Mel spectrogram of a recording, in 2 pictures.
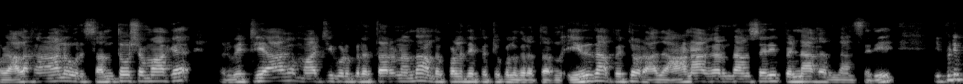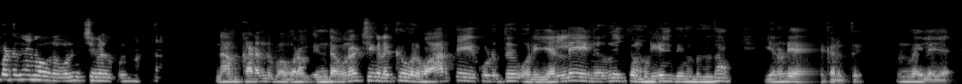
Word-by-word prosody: ஒரு 105 - 0
அழகான 140 +5 0
ஒரு 125 -2 -5
சந்தோஷமாக, 150 +4 +1 0.5
ஒரு 105 - -11
வெற்றியாக 155 +7 +1 0.2
மாற்றிக் 135 +1 -2
கொடுக்குற 125 -1 -1
தருணம் 140 +3 +1
தான், 165 -2 +2
அந்த 125 -2 -2
குழந்தைய 125 0 +2
பெற்றுக் 115 0 -5
கொள்கிற 110 -1 +2
தருணம். 105 0 0
இது 135 +5 +5
தான் 165 - -2
பெற்றோர், 130 +3 +1
அது 110 0 -1 0.2
ஆணாக 135 +2 +1
இருந்தாலும் 130 -1 -1
சரி, 145 +2 +4
பெண்ணாக 125 0 +2
இருந்தாலும் 105 -2 -7
சரி, 200 - -1 0.5
இப்படிப்பட்டதான 225 -1 +1
ஒரு 165 -2 -1
உணர்ச்சிகளுக்கு 170 -3 -2 1.0
நாம் 125 -1 0
கடந்து 135 +2 +2
போகிறோம். 120 +3 +1
இந்த 125 +1 +3
உணர்ச்சிகளுக்கு 175 0 +1
ஒரு 130 - +3
வார்த்தையை 160 +5 0
கொடுத்து 140 +2 -2 0.2
ஒரு 115 - 0 0.2
எல்லையை 170 +5 +3
நிர்ணயிக்க 150 +2 -1
முடியாது 130 +1 +2
என்பது 120 -1 +1
தான் 160 -2 -3 0.4
என்னுடைய 125 +1 +3 0.3
கருத்து 100 -2 -4 0.4
உண்மையிலயே. 115 -5 -1
135 Hz, 140 wpm, -23 LUFS, 120-155 Hz, 1.0 s, இது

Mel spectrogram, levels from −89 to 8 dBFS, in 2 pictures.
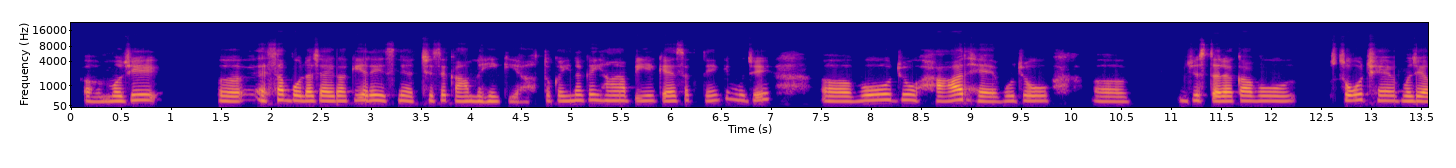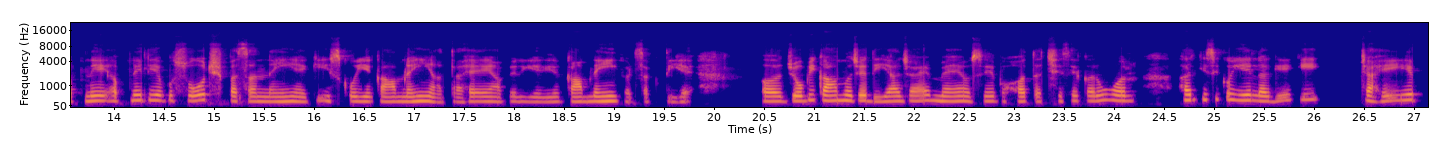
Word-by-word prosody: अ, - - +1
मुझे 205 +4 0 0.8
अ, - - +1 0.4
ऐसा 245 +4 +5
बोला 220 -3 +4
जाएगा 210 0 +4
कि, 230 +3 -4
"अरे! 230 0 +4
इसने 220 0 -3
अच्छे 220 +3 -1
से 230 +3 -2
काम 200 -2 -1
नहीं 200 0 -2
किया।" 190 - -12 0.2
तो 215 - -8
कहीं 210 0 -3
न - - 0
कहीं, 245 -1 -1
हाँ, 220 0 0
आप 220 -1 -2
ये 220 +1 -3
कह 210 - +4
सकते 225 0 -7
हैं 225 +2 -5
कि 295 - -16
मुझे 235 -5 -3 0.6
अ, - - -2 0.3
वो 235 +5 +3
जो 245 -1 0
हार 220 +5 +7
है, 195 -2 +4
वो 205 +3 -6
जो 215 -1 0 0.6
अ, 190 -1 -3 0.6
जिस 230 -1 +1
तरह 205 0 +8
का 215 -1 +6
वो 210 0 -1 0.6
सोच 245 +3 +2
है, 220 -1 +2
मुझे 205 0 +1
अपने 205 +3 +1
अपने 235 0 -2
लिए 235 -1 +1
वो 225 0 -8
सोच 230 +4 +1
पसंद 195 -1 -1
नहीं 190 +1 -2
है 185 - -4
कि, 180 - -14
"इसको 200 0 -1
ये 195 0 -1
काम 185 0 -1
नहीं 205 +1 +2
आता 175 0 -11
है 190 - +1
या 190 -1 -4
फिर 195 -1 -11
ये, 180 -1 -9
ये 185 - -8
काम 185 -1 +1
नहीं 200 +1 +2
कर 180 - -13
सकती 180 0 -13
है।" - - -8 0.7
अ, 200 0 +5
जो 205 +2 +2
भी 245 +4 -2
काम 220 0 +6
मुझे 225 0 +3
दिया 200 0 -1
जाए, 215 +1 -1
मैं 205 -1 -1
उसे 200 +1 +1
बहुत 195 0 -2
अच्छे 200 +2 -5
से 215 +2 -9
करूँ 220 +4 -3
और 215 -1 -2 0.5
हर 240 0 +4
किसी 265 +1 -4
को - - -1
ये 235 -2 +2
लगे 205 -3 -1
कि, 265 +1 -5 0.4
"चाहे, 205 -3 +2
ये 235 +3 -1
210 Hz, 190 wpm, -23 LUFS, 195-225 Hz, 0.8 s, तरह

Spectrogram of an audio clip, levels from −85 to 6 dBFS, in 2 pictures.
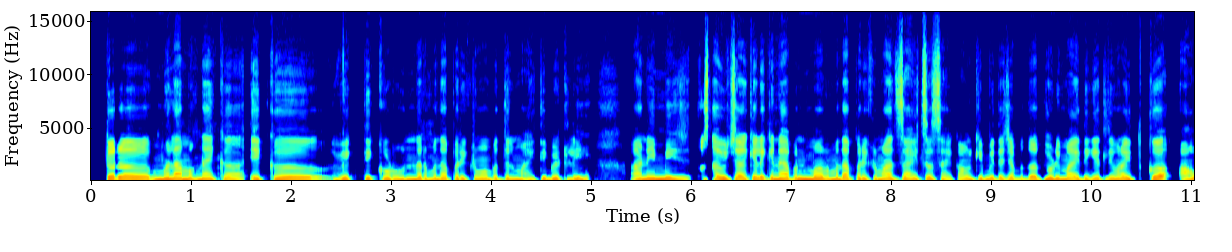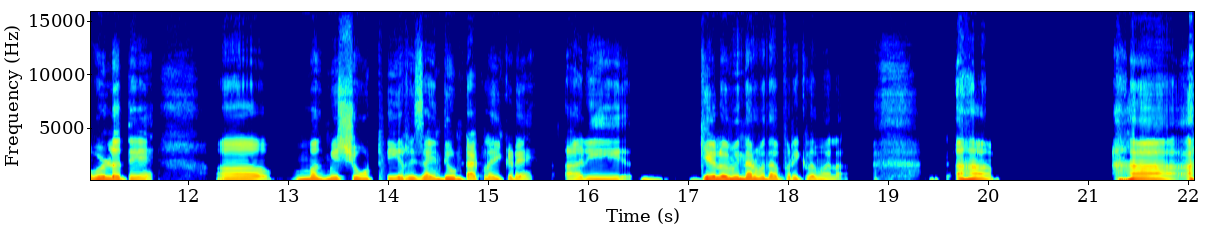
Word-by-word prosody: तर 185 0 +2
अ, 195 0 +1
मला 165 +4 +3
मग 180 -1 0
ना 180 - 0
एका 185 +1 -4 0.2
एक 140 +1 -7 0.7
व्यक्तीकडून 150 +3 -3
नर्मदा 130 +1 -1
परिक्रमाबद्दल 130 +2 -4
माहिती 110 +4 -5
भेटली 135 - -3 0.5
आणि 165 +2 +2
मी 175 +4 +3 0.3
असा 145 +5 -4
विचार 170 +2 0
केला 185 0 0
की 195 - -1
नाही 190 0 +2
आपण 180 -5 +1
नर्मदा 135 +4 +2
परिक्रमाला 150 +3 -2
जायचंच 125 +3 -2
आहे. 105 -2 -5
कारण 125 +2 -3
की 145 - -3
मी 145 +1 -2
त्याच्याबद्दल 145 +1 -4
थोडी 145 +1 +2
माहिती 140 +1 -2
घेतली, 140 +2 -4
मला 150 -2 0
इतकं 175 +7 -1 0.2
आवडलं 185 - +5
ते. 150 +6 0 0.7
अ, - - -8 0.9
मग 145 -1 +4
मी 165 +1 +2
शेवटी 140 +5 -1
रिझाइन 135 +4 +1
देऊन 150 +1 +4
टाकलं 145 0 -1
इकडे 140 - -3 0.5
आणि 125 +2 -2 1.0
गेलो 160 -1 +8
मी 165 - +6
नर्मदा 140 -1 +5
परिक्रमाला 120 -3 -4 1.2
हां. 130 -5 +6 1.3
हां. 150 - +4
145 Hz, 135 wpm, -21 LUFS, 130-165 Hz, 1.3 s, गेलो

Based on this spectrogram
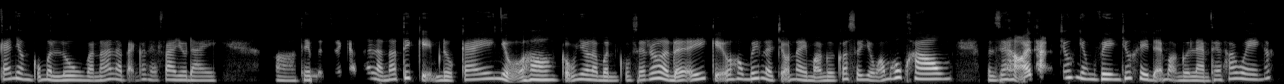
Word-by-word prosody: cá 240 - -1
nhân 255 -5 -2
của 180 - -6
mình 205 -3 -1
luôn 200 -1 0
và 180 - -2
nói 195 +7 -3
là 225 - -3
"Bạn - - -8
có 235 - -8
thể 200 -3 -9
pha 210 +2 -1
vô 200 - -1
đây." 185 -1 -4 0.6
Ờ, 195 -2 -7 0.2
thì 200 - -1
mình 195 -1 -11
sẽ - - -11
cảm - - -7
thấy 265 - -6
là 220 - 0
nó 220 +4 -1
tiết 300 +4 -1
kiệm - - -2
được 185 -1 -1
cái 235 +5 0
nhựa 255 -3 +1
hơn, 210 -1 +4
cũng 200 - -2
như 235 -1 +1
là 210 -2 +2
mình 185 -2 -2
cũng 190 +1 -9
sẽ 200 +1 -3
rất 265 - +1
là 260 -5 +6
để 195 0 +2
ý, 240 +5 +2
kiểu, 230 - 0
hông 245 0 -2
biết 270 +3 +1
là 225 -6 +1
chỗ - - -1
này 220 -3 -1
mọi 165 -2 -1
người 185 0 -2
có 250 - -2
sử 230 -3 -4
dụng 200 -4 -3
ống 205 +6 -2
hút 315 +3 +3
không? 255 -1 +6 0.4
Mình 200 - -3
sẽ 225 - -2
hỏi 230 - +5
thẳng - - +3
trước 315 +2 -2
nhân 260 -6 -1
viên 235 -1 +4
trước 290 +5 -1
khi 250 -4 +3
để 220 - -1
mọi 220 -3 -4
người 180 0 -2
làm 175 -2 -1
theo 215 +2 -4
thói 260 +4 -3
quen 240 -4 -1
á. 285 - -7
220 Hz, 320 wpm, -22 LUFS, 195-250 Hz, 0.6 s, là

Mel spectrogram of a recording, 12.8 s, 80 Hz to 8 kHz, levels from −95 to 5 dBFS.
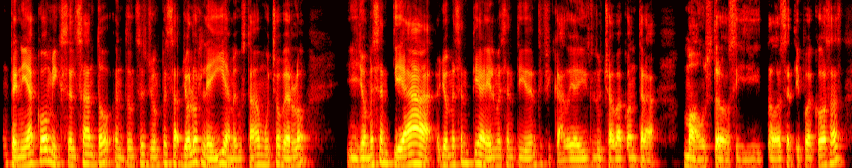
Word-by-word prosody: Tenía 120 +4 +3
cómics, 160 -8 +3
El 115 -1 -1
Santo, 125 +3 -1
entonces 115 +3 -7
yo 110 -3 -6
empeza 130 +5 -3
yo 120 0 +4
los 160 +1 +2
leía, 105 +2 +1
me 95 -2 -3
gustaba 100 +5 -2
mucho 120 +1 -4
verlo. 100 -2 +1 0.6
Y 105 -1 -5
yo 105 +1 +1
me 115 +3 -1
sentía 130 -1 +4
yo 120 -1 0
me 120 +1 -5
sentía 135 +1 -1
él 100 +2 0
me 115 0 -6
sentía 110 -1 -8
identificado, 105 -5 -7
y 100 - 0
ahí 100 +1 -1
luchaba 105 -1 -2
contra 105 -1 -2 0.4
monstruos 90 -3 +1
y 90 0 -14
todo 485 - +2
ese 470 -1 -2
tipo 470 - -4
de - - -3
cosas. 475 0 +2
115 Hz, 170 wpm, -23 LUFS, 105-130 Hz, 0.6 s, yo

